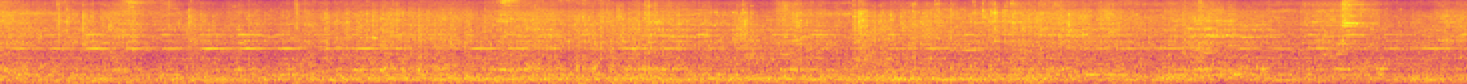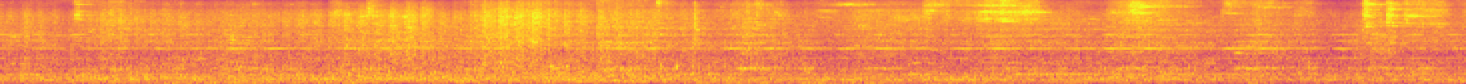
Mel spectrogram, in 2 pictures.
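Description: Loaded double-stack intermodal well cars of a BNSF freight train rolling past close by: a loud, steady rumble of steel wheels on rail with repeated clicking. A thin, steady high-pitched ring runs through it.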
